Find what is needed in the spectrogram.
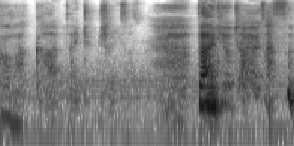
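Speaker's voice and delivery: relieved whisper. Retold or imitated. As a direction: breathe a grateful whisper. Relief after finding the ID.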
